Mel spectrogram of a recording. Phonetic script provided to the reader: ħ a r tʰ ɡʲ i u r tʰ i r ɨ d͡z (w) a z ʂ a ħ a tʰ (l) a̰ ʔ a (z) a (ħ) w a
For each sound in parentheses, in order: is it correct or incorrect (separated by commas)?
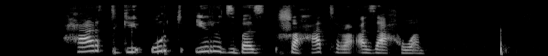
incorrect, incorrect, correct, correct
